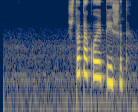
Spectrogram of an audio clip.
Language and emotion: Russian, neutral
